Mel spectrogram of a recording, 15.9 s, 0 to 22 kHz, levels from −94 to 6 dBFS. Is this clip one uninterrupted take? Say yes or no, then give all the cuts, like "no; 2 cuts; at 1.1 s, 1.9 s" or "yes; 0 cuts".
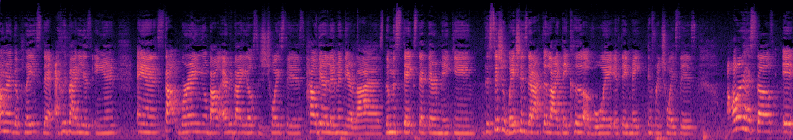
yes; 0 cuts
